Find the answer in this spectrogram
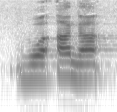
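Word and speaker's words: أنا: শুদ্ধ হয়ে যাবে আল্লাহুম্মা আনতা রাব্বি লা ইলাহা ইল্লা আনতা খালাকতানি আনা এখানে আনা নুন কে লম্বা করা যাবে না আনা এমন ভাবে পড়তে হবে আবদুকা আলা আহাদিকাদিকা মাস্তাতু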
